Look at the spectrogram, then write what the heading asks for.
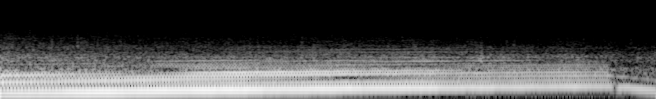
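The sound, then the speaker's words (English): A loud sports car engine roars steadily with a deep, throaty hum, its pitch sliding slightly lower as it passes the end of a lane, then drops away abruptly near the end. No voices. “Is the sports car passing us? Yes, it is. It's passing the end of the lane.”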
